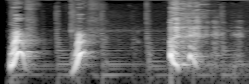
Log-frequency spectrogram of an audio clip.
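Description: A dog barking three times, in short separate barks each with a quick upward rise in pitch.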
